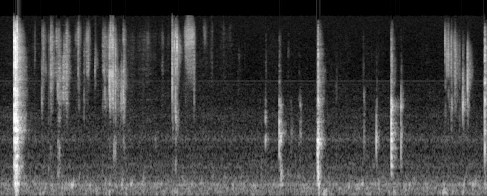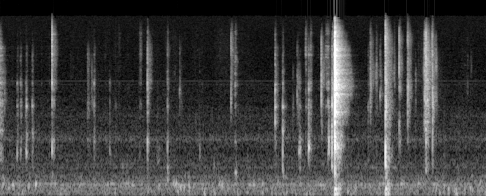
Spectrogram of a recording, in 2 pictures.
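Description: Trading cards and plastic card holders being handled: scattered light clicks and short rustles, with a sharp click just after the start and a longer rustle then a click near the end, as a card is slipped into a rigid top loader.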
